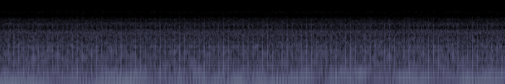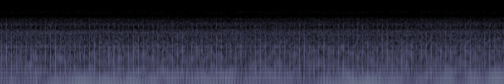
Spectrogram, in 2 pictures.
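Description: Soft background meditation music: a low drone that slowly swells and fades, with a fast, even pulsing running through it.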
